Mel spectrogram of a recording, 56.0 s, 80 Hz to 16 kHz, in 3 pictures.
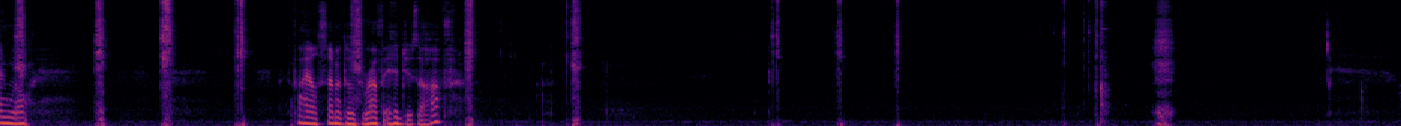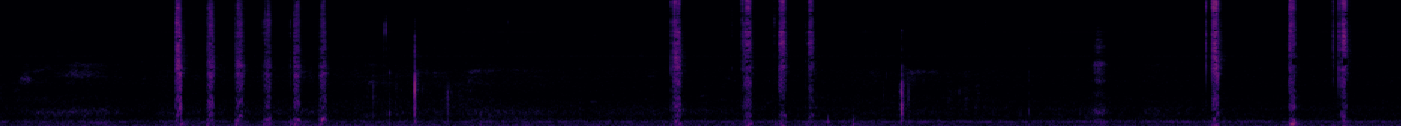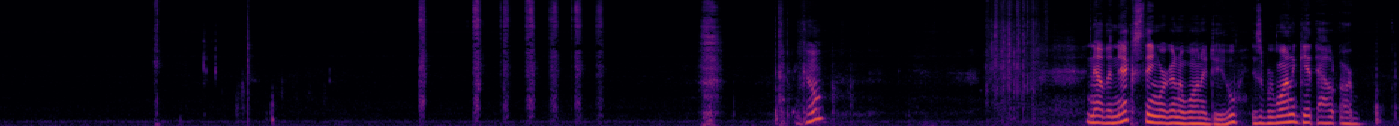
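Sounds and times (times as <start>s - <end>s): faint hiss: 46.2s - 52.2s.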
